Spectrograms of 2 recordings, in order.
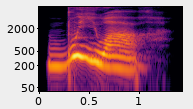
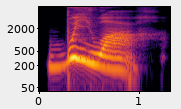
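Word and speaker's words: bouilloire: Bouilloir. Donc ici, il y a deux L mais on ne les prononce pas. Bouilloir ça.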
